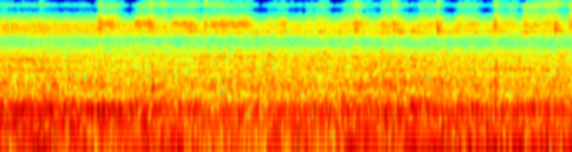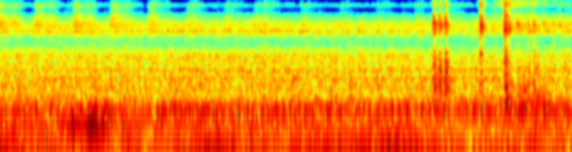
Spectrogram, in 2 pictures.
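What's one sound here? Train wheels rumble on the rails as the diesel railcar slows into a stop.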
